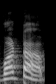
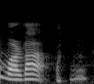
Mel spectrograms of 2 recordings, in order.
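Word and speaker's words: വട: So in Malayalam, you write the word, say, vada, vada, vata. You write it vata, but will you pronounce it vata? No, you will always say vada.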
